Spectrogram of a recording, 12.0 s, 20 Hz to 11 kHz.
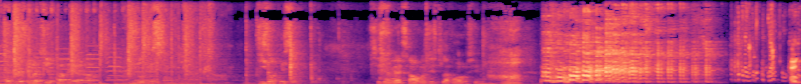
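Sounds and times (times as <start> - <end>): laughter: 8.1 - 12.0
people talking: 11.8 - 12.0.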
